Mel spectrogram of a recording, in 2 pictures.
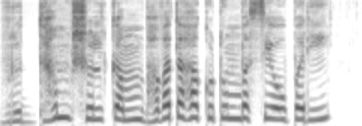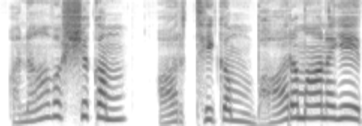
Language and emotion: Sanskrit, fearful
